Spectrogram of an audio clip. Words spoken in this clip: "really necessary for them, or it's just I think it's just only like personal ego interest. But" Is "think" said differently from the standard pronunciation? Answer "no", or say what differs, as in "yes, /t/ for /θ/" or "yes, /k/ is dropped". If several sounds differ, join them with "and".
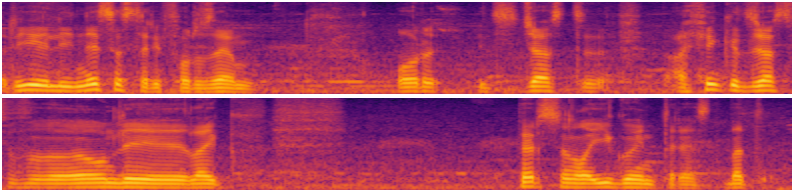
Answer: no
